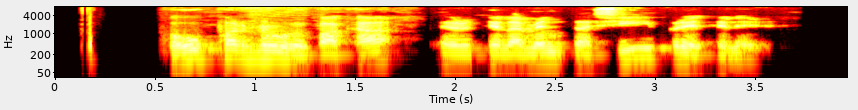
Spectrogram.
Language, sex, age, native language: Icelandic, male, 40-49, Icelandic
